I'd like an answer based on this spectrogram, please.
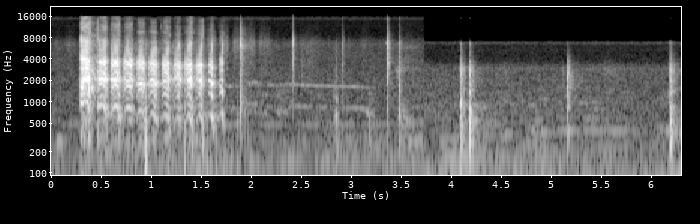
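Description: A rapid pulsing burst about a second and a half long, then a few sharp, widely spaced slaps of palms clapping and patting together.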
